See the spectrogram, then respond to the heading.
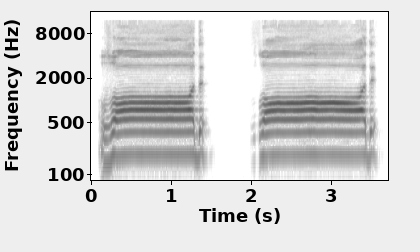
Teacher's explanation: জিহ্বার গোড়ার কিনারা উপরে মাড়ির দাঁতের গোড়ার সাথে লাগাবেন, লাগিয়ে তিন আলিফটা নিয়ে উচ্চারণ করবেন।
